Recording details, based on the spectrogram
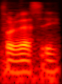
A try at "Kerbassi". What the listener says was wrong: No, Kerbassi with a K.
